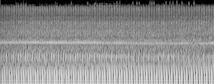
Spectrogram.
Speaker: I just pull started and it started guy said that the pump is busted so I'll probably use this engine for a mow or something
